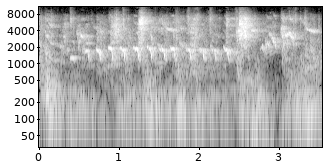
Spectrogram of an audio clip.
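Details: Caged cockatiel indoors giving harsh squawks mixed with a fast run of short repeated chirps, the notes uneven and overlapping, with a small-room echo.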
